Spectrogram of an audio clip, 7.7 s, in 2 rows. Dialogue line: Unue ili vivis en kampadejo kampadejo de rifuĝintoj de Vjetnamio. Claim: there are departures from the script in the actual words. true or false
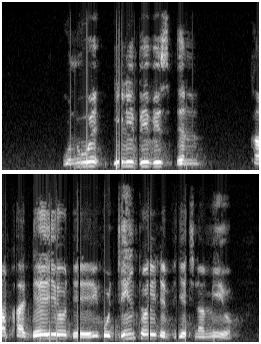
true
